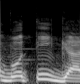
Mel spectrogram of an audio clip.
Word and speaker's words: Bottega: Bacanya Botiga, tulisannya Bottega.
